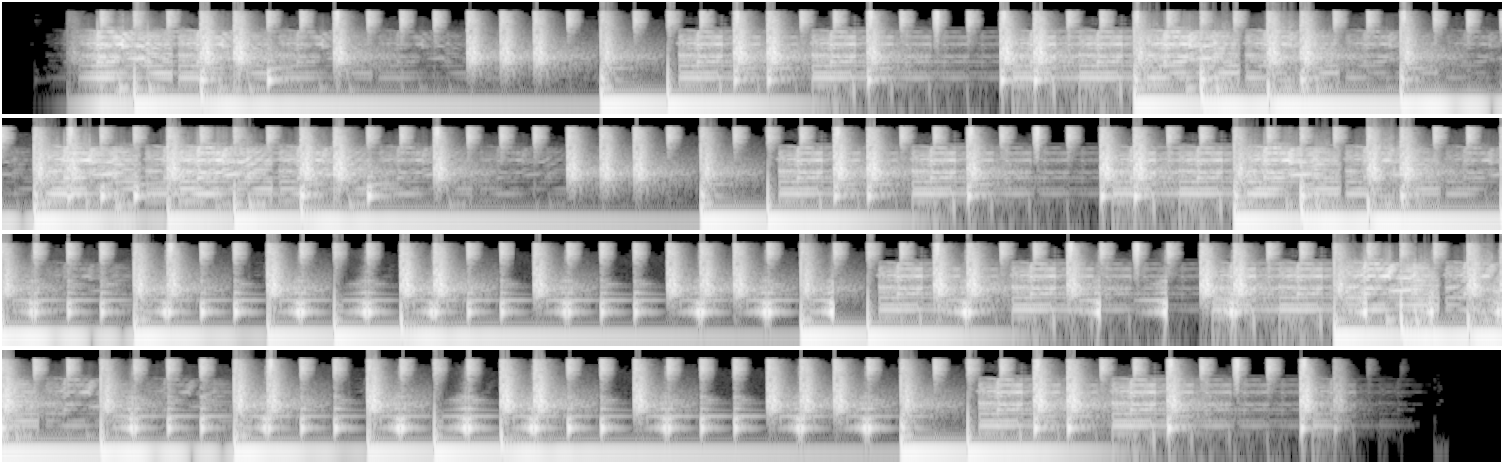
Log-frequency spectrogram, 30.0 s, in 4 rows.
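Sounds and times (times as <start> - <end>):
instrumental music: 0.4 - 29.4.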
